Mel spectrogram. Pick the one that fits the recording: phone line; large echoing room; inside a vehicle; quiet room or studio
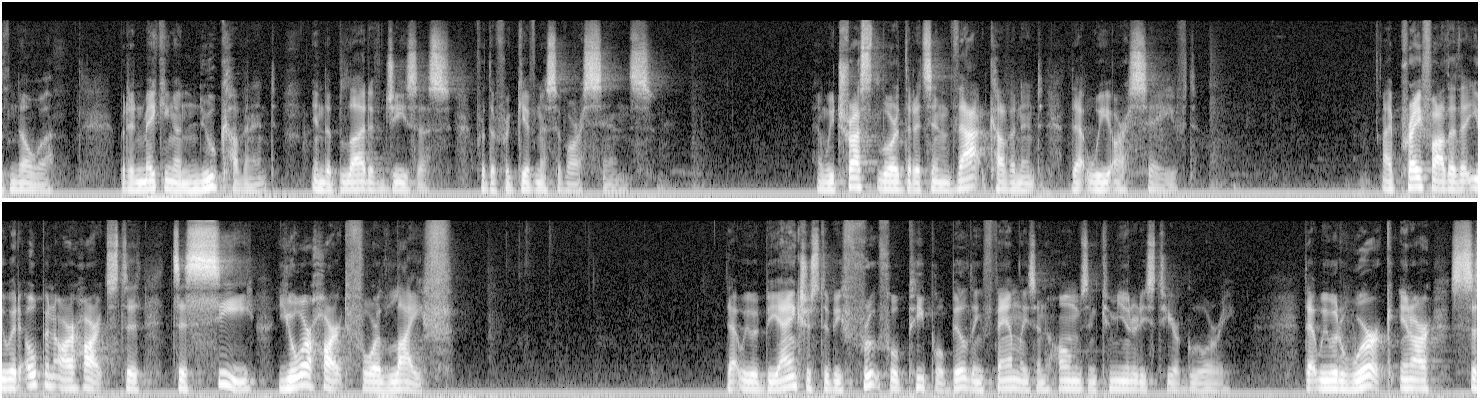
large echoing room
